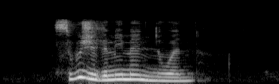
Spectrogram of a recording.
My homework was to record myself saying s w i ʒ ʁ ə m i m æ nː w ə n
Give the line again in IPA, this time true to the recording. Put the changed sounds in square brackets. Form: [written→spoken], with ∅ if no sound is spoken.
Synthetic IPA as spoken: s w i ʒ [ʁ→ð] ə m i m æ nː w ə n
